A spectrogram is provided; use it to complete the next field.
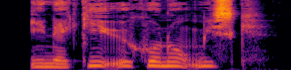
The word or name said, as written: energiøkonomisk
